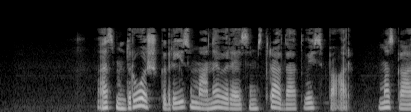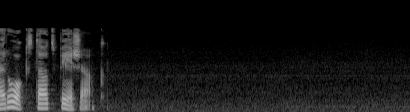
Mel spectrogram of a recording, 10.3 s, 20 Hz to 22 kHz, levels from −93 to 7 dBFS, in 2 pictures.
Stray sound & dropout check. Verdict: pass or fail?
pass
